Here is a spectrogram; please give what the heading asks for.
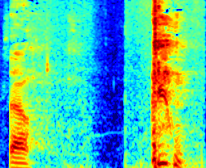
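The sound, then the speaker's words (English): A person coughs in a couple of short, harsh bursts separated by a quiet gap, with a throaty, rough texture. “I'm sorry for coughing, but that's just me, okay?”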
